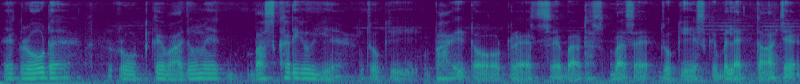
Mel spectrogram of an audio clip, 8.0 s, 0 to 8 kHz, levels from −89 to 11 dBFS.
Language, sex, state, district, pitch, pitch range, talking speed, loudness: Hindi, male, Maharashtra, Pune, 130 Hz, 115-140 Hz, 165 wpm, -36 LUFS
